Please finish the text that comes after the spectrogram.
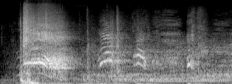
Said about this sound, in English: He slaps her hard on the face.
